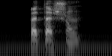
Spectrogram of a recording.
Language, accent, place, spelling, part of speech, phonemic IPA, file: French, France, Lyon, patachon, noun, /pa.ta.ʃɔ̃/, LL-Q150 (fra)-patachon.wav
- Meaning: coach driver (driver of a patache)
